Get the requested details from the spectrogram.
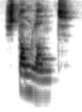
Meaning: land of origin
- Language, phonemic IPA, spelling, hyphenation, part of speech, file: Dutch, /ˈstɑm.lɑnt/, stamland, stam‧land, noun, Nl-stamland.ogg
